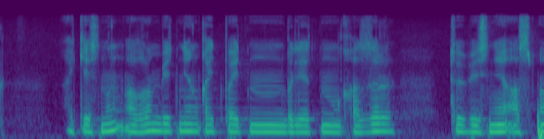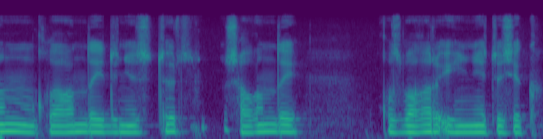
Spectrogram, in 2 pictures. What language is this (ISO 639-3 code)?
kaz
